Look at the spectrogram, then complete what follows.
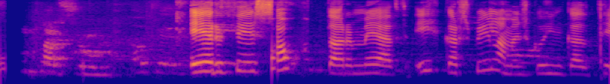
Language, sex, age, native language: Icelandic, male, 12, Icelandic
